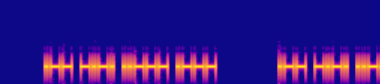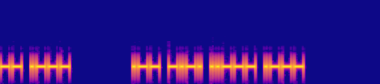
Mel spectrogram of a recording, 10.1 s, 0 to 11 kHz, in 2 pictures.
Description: Morse code, heard as a keyed tone, about 32 wpm, 700 Hz. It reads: WC2J WC2J WC2J
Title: USA Call Signs - 4 Characters - Repeated 3x - 30wpm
